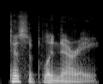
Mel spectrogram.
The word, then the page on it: Disciplinary: American English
